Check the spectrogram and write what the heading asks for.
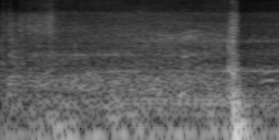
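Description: A Daewoo Nexia's car door being shut, one solid thump near the end, over a steady low whirr.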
